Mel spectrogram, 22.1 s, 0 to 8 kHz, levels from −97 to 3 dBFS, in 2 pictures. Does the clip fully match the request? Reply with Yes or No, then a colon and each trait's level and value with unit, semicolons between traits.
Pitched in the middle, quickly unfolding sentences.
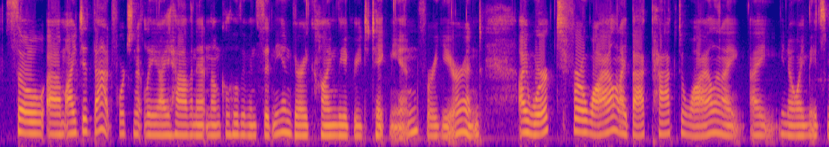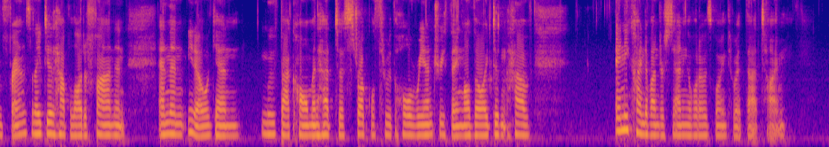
Yes: medium, 170 Hz; fast, 245 wpm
